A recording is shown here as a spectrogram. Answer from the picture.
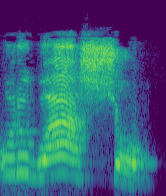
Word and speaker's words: uruguayo: Ela não fala uruguaio com som de I, porque os uruguaios não falam o Y com esse som. É o som uruguacho. Exatamente.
